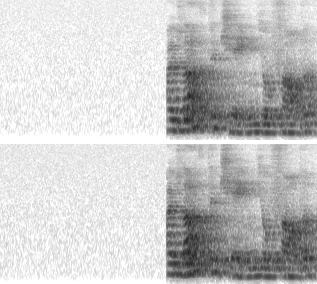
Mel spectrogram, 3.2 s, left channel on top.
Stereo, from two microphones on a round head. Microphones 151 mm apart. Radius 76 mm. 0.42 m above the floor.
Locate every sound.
1.7 s a man speaking: 40° right (ahead or behind), 1.0 m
